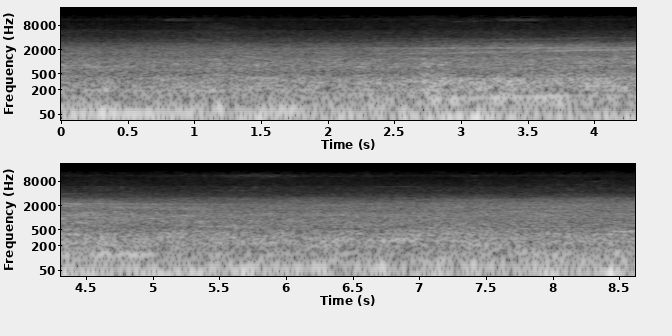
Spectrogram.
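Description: Steady rumble of a train at a railway station, with a faint high whine that rises and falls about three to five seconds in.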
